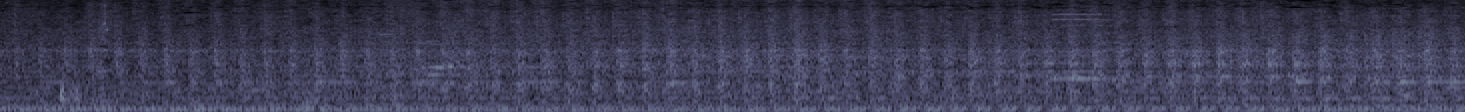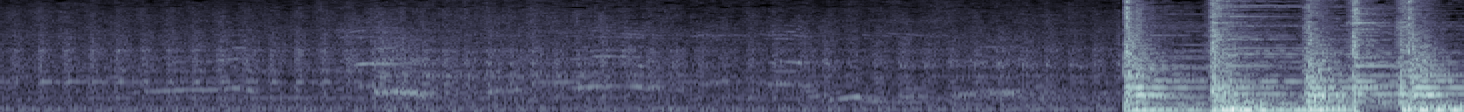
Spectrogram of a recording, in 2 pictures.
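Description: Faint voices over a steady low hum, then, just before the end, loud procession music with drum beats and singing starts suddenly.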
